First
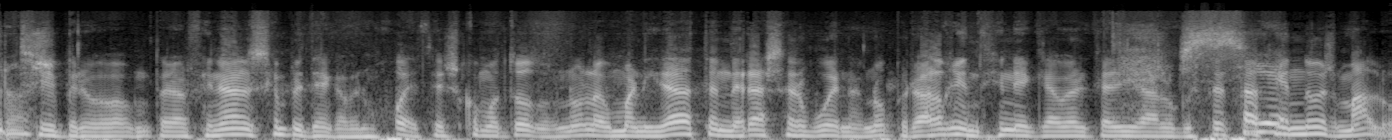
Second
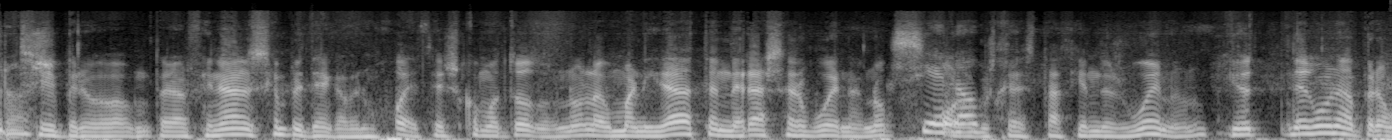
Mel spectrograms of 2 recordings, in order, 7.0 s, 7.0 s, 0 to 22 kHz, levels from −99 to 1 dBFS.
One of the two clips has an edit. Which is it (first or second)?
second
